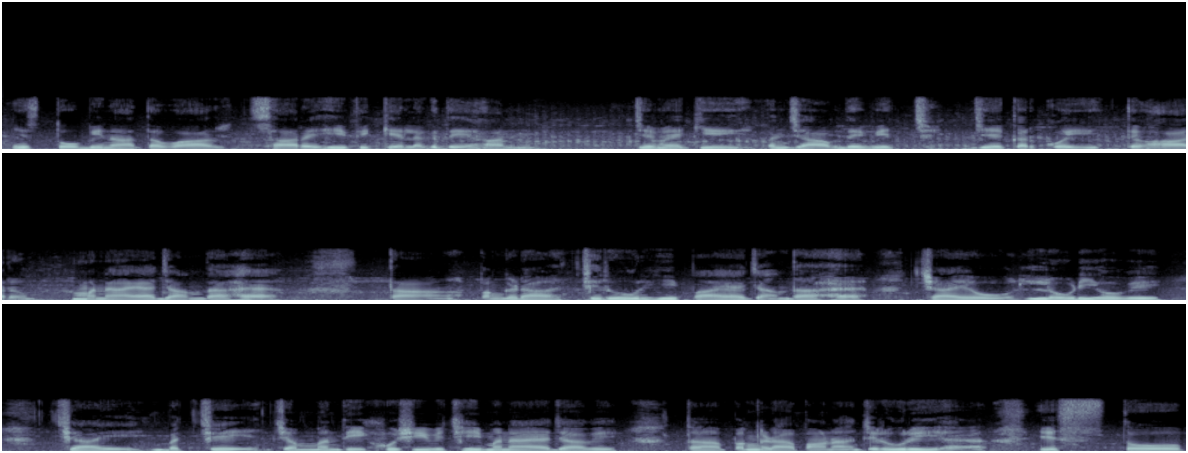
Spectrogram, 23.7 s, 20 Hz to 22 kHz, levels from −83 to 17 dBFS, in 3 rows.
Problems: constant background noise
